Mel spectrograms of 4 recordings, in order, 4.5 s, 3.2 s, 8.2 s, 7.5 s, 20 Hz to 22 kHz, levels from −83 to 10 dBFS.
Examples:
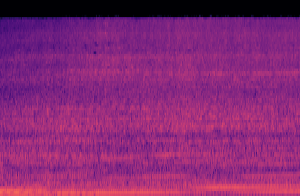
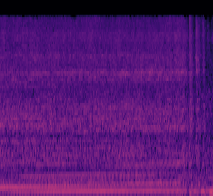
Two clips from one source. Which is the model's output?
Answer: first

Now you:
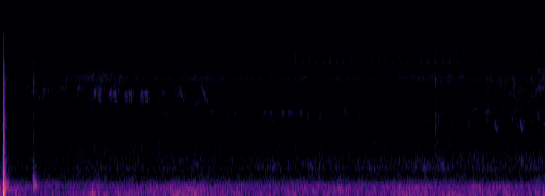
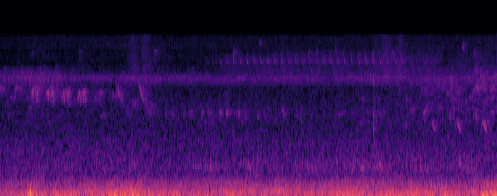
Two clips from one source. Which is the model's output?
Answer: first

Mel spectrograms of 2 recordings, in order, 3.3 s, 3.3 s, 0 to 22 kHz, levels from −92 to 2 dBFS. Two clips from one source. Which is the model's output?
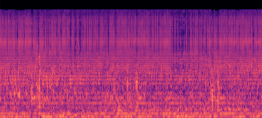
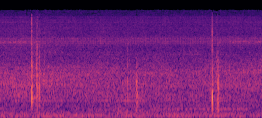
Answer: first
